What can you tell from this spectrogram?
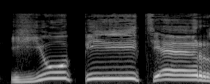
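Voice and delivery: very long, high holler; shouted call. A narrator's reading. Legrand hollers for his servant, long high shout. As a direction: stretch the name out to carry far. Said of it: "закричал он".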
